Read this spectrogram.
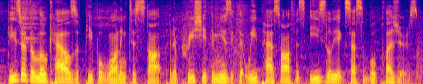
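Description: A man's voice: fairly low pitch, a little mellow. A man hosting a podcast, reading scripted narration in an earnest, literary way. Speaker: podcast host.

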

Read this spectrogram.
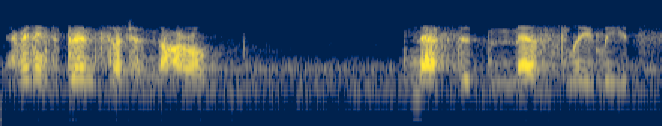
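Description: A flailing young boyfriend leaves a muffled phone message. His voice is husky and earnest, rambling in halting, remorseful phrases. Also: sits low, big pitch swings, exaggerated voice. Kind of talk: found-footage audio drama acting.

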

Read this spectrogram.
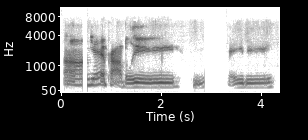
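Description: A man's voice: mid-range voice, animated, extremely slow, gravelly, dry recording, narrow, tinny audio. A man co-hosting a podcast in casual, profane banter, using a lot of bro-style slang. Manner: slangy, says "bro" often. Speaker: podcast co-host.

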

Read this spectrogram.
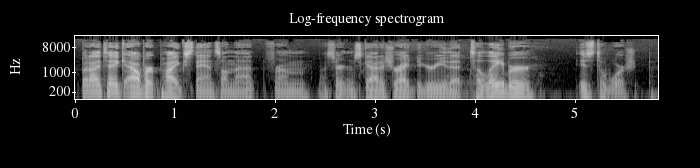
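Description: A man chatting casually as a podcast co-host, with a dry, deadpan and learned wit. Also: fairly low pitch, moderate pace, no echo. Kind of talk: casual chat.

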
